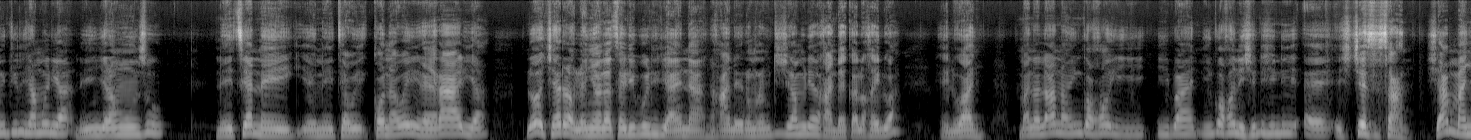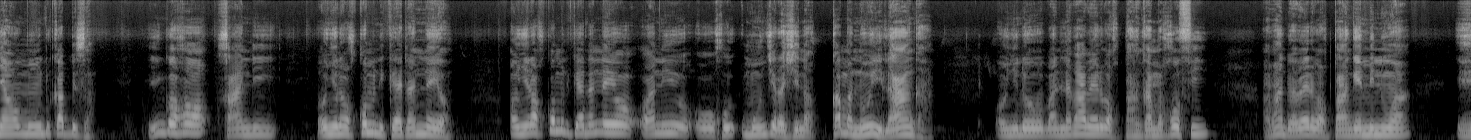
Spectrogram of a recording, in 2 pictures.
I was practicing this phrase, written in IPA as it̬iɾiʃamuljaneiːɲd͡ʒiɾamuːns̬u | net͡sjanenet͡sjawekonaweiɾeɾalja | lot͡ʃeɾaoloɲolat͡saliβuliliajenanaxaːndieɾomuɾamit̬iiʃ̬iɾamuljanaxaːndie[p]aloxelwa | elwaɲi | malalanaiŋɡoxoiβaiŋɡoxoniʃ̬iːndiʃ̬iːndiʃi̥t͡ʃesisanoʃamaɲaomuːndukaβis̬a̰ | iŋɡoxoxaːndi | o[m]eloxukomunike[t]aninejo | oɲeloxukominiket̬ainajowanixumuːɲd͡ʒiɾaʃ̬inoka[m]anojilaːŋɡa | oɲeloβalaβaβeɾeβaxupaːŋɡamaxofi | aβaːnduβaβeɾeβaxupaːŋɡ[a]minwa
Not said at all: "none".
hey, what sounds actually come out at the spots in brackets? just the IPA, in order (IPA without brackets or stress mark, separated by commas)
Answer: k, ɲ, t, m, e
